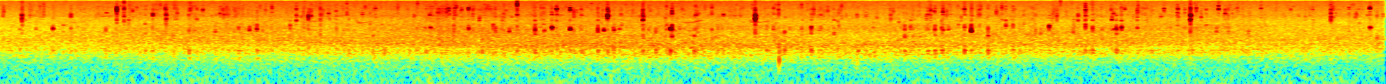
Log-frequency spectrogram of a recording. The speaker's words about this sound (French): Une barrière rocheuse. Des gouttelettes d'eau.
